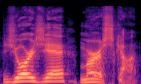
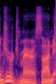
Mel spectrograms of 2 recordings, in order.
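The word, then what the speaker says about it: Gheorghe Mureșan: I listened to the Wikipedia pronunciation of his name, like, 17 times. So oh, George Marison? – It's like, George Marison. – Yeah, George Marison. In the 90s, they just, like, Americanized everybody's name.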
